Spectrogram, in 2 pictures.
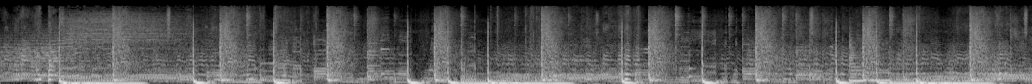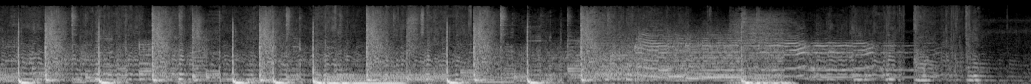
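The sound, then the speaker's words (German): Buzzing of a fly, a wavering insect drone that swells and dips in loudness with many brief breaks, continuing for about twenty seconds with no talk. “Welches Tier suchen wir? Ich sag es dir. Es ist die Fliege.”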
